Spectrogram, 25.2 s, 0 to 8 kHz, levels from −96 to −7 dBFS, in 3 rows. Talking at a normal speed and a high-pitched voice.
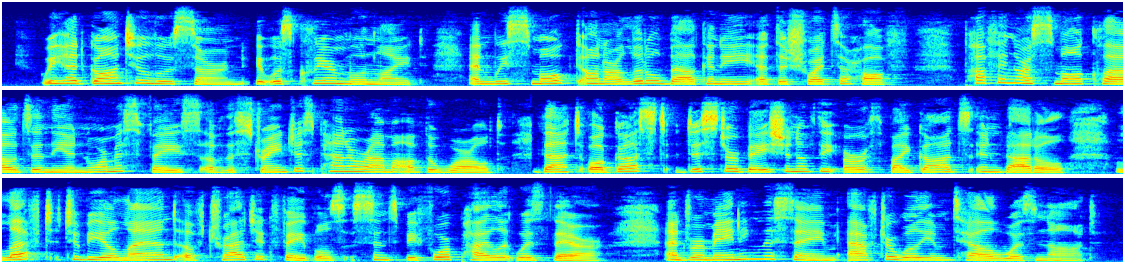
Yes: average, 155 wpm; high, 215 Hz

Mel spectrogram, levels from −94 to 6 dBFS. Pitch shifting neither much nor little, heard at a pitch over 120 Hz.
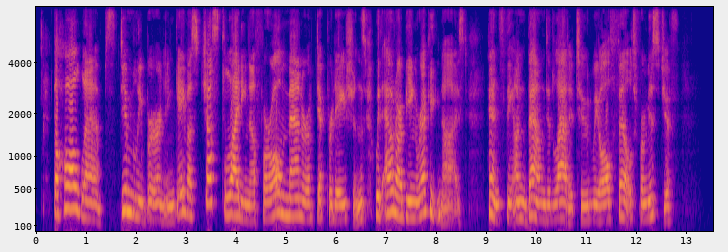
No: wide, 6.0 semitones; medium, 185 Hz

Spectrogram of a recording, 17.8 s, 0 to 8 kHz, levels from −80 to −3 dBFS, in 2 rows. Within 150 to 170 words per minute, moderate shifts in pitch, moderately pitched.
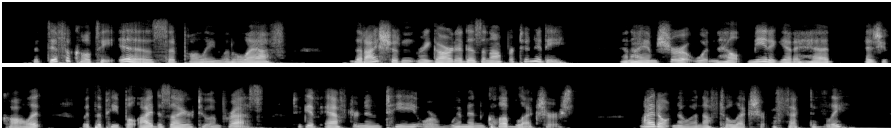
No: average, 180 wpm; average, 3.3 semitones; medium, 175 Hz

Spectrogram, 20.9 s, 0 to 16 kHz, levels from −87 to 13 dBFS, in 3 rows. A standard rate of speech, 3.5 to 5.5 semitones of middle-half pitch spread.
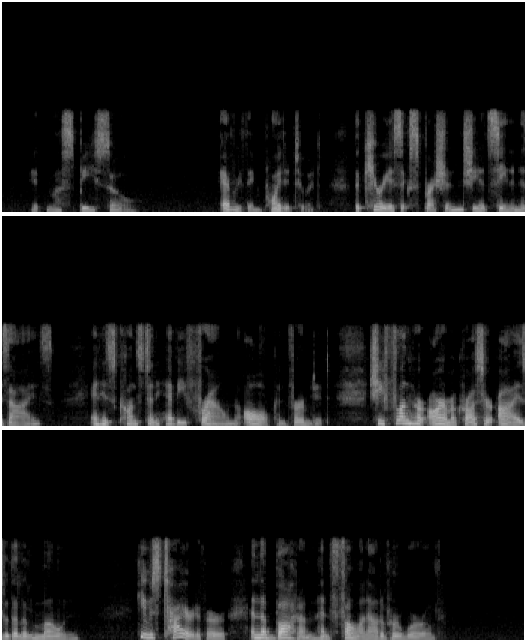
Yes: average, 145 wpm; average, 3.9 semitones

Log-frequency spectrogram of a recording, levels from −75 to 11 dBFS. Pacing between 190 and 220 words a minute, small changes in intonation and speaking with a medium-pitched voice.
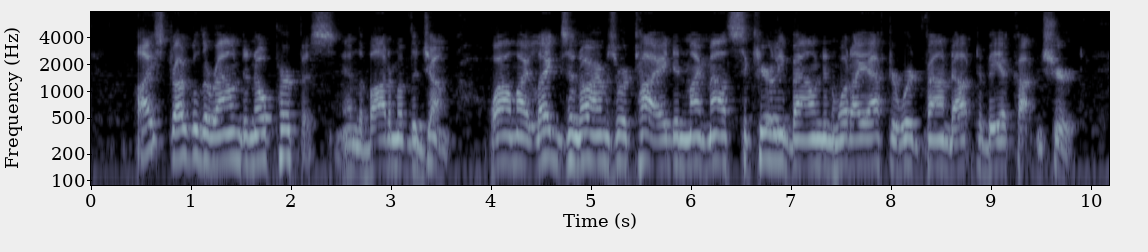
Yes: fast, 205 wpm; narrow, 2.2 semitones; medium, 150 Hz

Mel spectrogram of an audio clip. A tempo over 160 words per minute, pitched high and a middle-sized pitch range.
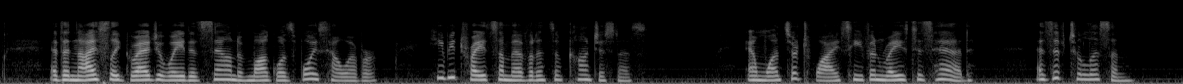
No: average, 140 wpm; high, 200 Hz; average, 3.0 semitones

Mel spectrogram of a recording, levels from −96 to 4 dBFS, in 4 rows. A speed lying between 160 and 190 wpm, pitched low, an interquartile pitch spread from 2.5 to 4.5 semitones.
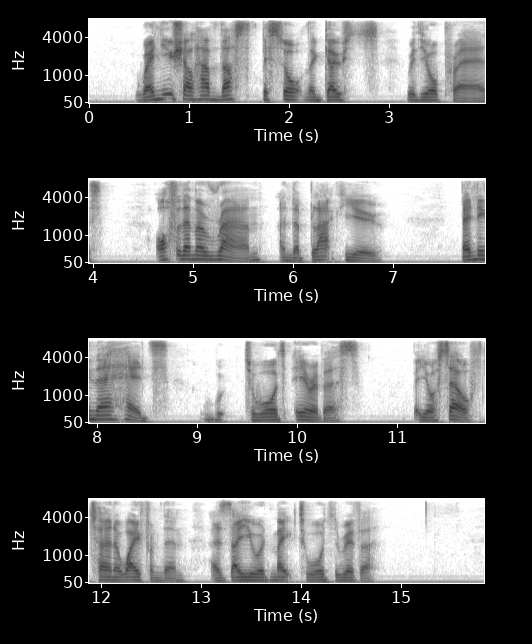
No: average, 145 wpm; low, 115 Hz; average, 4.2 semitones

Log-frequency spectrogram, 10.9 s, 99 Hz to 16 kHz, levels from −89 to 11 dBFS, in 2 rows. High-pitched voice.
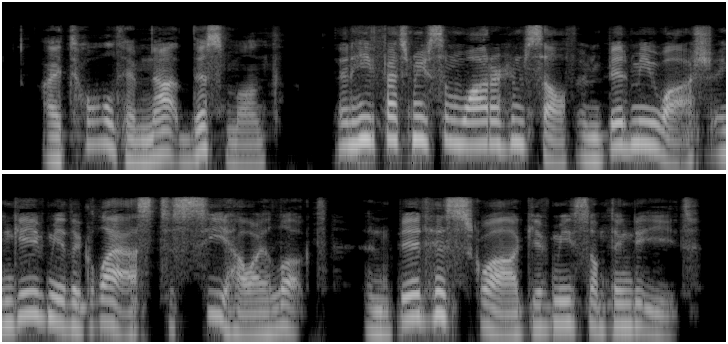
No: medium, 165 Hz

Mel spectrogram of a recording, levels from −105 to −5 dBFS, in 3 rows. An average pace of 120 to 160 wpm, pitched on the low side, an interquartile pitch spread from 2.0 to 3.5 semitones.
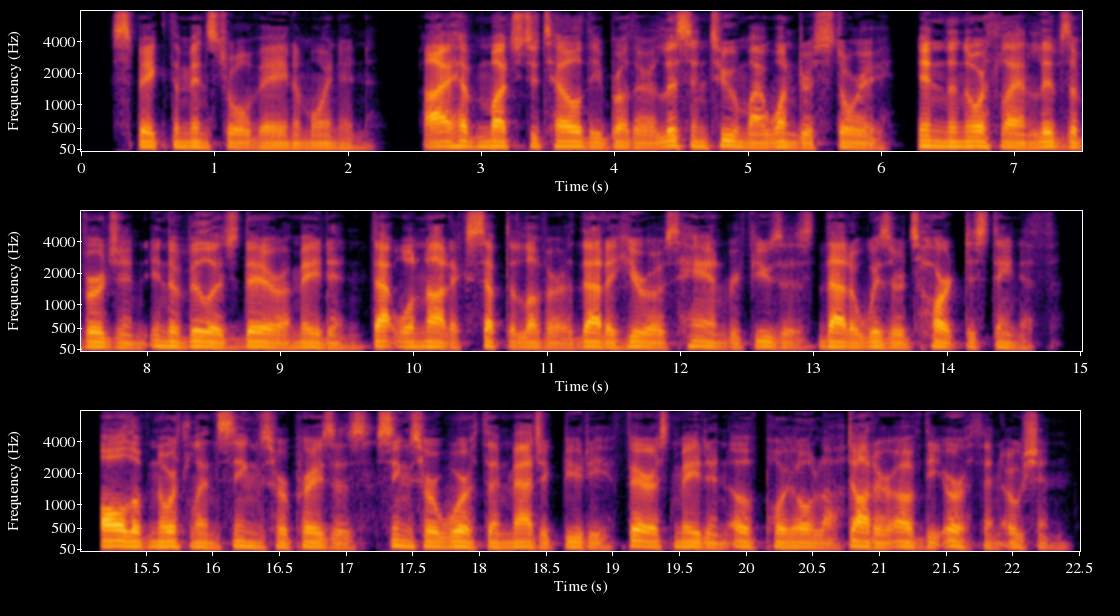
No: average, 175 wpm; very low, 95 Hz; narrow, 2.6 semitones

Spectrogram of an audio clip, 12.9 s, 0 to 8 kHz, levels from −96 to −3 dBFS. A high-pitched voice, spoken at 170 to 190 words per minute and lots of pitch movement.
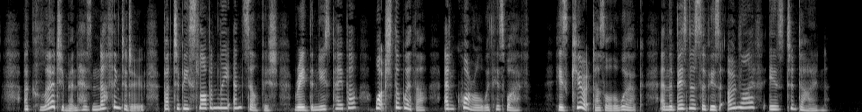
Yes: high, 230 Hz; average, 180 wpm; wide, 8.6 semitones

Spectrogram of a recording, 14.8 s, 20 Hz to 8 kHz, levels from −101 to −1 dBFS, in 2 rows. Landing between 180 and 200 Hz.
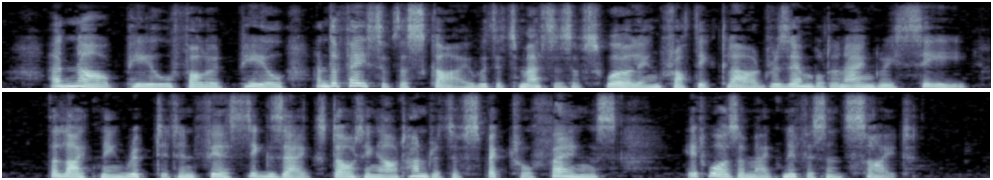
Yes: high, 190 Hz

